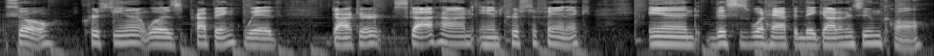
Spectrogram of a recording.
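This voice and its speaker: A man hosting a podcast, chatting casually with a loud, resonant voice, recorded on a phone in a living room. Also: medium pitch, steady tone, takes it slowly, soft background music. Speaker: podcast host. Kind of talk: casual chat.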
